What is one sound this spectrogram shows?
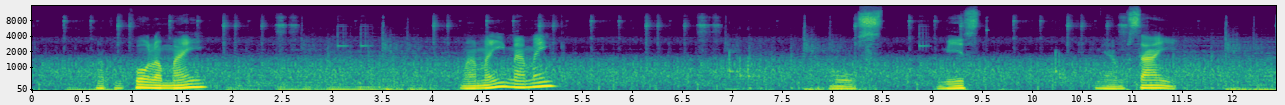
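Short, bright electronic chirps from a video game glide up and down now and then.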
